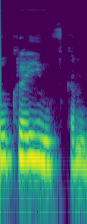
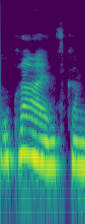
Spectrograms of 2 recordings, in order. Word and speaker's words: украинском: Ukrainian person will make stress on и, на украинском языке. But Russian people make stress на украинском языке.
